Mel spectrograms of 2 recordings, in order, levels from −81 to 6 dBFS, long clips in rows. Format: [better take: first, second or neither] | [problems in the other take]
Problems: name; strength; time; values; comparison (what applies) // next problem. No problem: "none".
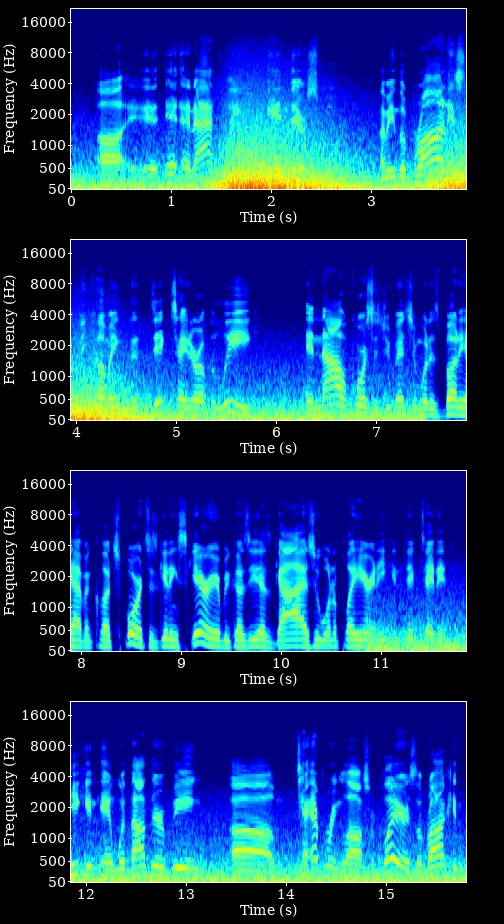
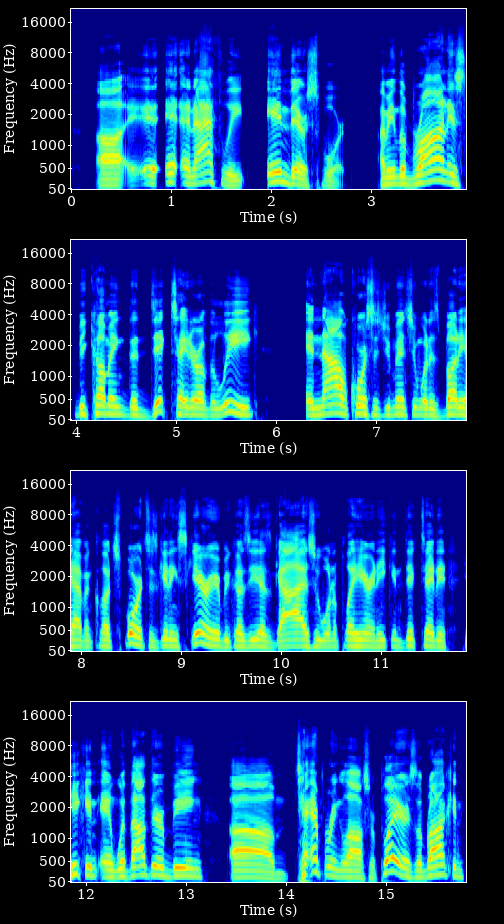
second | wind noise on the microphone; heavy; until 7.5 s and from 11 s on; 2 dB below the speech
